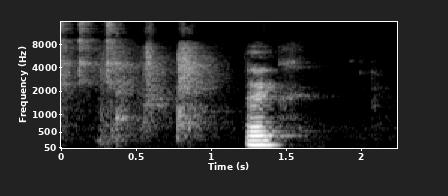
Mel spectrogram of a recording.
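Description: Faint, irregular clicking and rattling from a bicycle rear derailleur and chain as a torque wrench is worked against the derailleur cage during a clutch-resistance test. A short spoken word follows.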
